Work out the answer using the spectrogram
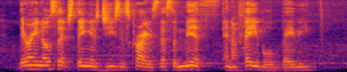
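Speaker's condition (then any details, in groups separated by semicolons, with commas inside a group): No condition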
